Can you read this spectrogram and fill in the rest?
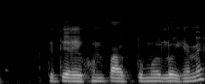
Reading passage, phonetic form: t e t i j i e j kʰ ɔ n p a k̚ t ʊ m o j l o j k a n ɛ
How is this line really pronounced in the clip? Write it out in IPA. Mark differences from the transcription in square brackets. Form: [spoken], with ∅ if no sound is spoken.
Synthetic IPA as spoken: t e t i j [a] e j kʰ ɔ n p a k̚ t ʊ m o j l o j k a n ɛ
